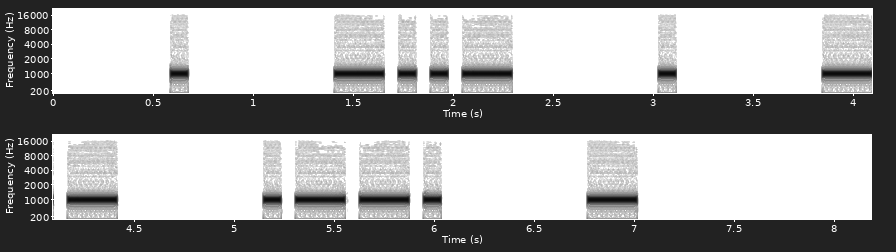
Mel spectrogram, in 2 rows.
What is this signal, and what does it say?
Morse code, heard as a keyed tone, about 15 wpm, spaced as for 8 wpm, 1000 Hz. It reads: EXEMPT
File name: qotdfiles / 8wpm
